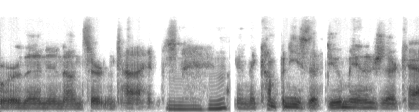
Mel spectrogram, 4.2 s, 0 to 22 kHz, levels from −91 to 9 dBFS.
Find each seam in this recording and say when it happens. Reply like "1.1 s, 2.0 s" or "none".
2.3 s, 3.2 s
